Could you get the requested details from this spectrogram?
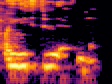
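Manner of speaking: high, hyped-up, enthusiastic, eager voice. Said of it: "really enthusiastic and really hyped up about it".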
